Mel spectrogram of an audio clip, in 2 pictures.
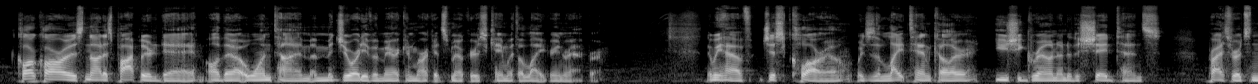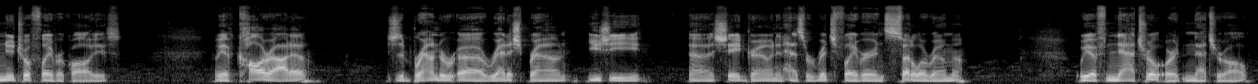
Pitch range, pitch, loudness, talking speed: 90-100 Hz, 95 Hz, -19 LUFS, 180 wpm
